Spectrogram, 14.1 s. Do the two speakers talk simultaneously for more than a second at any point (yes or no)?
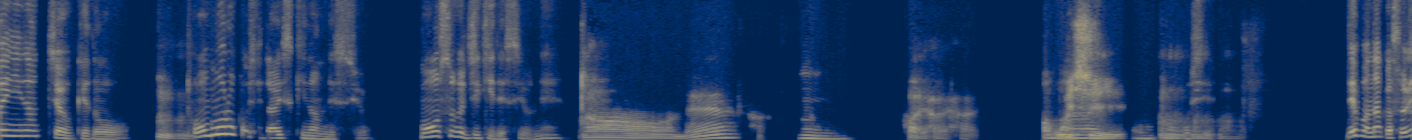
yes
